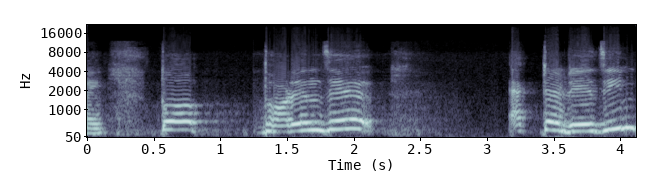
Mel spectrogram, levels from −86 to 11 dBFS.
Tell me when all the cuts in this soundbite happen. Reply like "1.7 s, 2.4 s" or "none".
1.2 s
